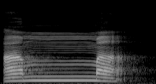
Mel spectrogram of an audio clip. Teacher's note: Seperti sekarang mim musyaddadah menjadi amma, dari khaysum, dari hidung. Maka jika ditutup hidung kita, gagallah pengamalan dari gunnah di sini.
